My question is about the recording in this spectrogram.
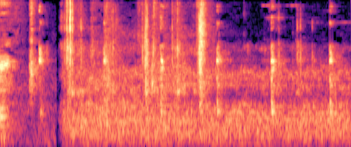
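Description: Steady road and cabin noise inside a moving car, with a few light ticks scattered through it.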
